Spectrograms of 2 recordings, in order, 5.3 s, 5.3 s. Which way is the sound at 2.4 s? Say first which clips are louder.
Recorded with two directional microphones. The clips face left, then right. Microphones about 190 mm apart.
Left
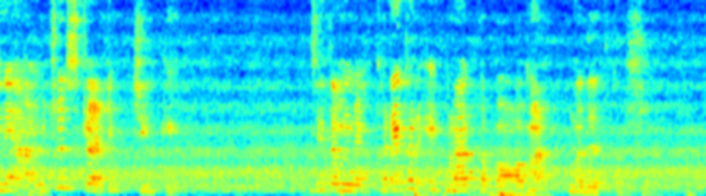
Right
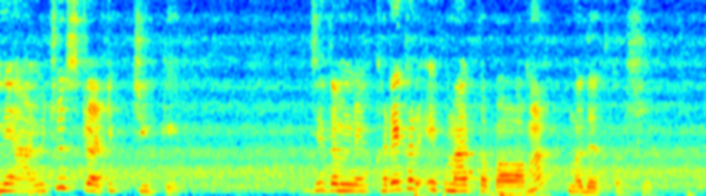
Right 7 dB; 60° right (ahead or behind).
